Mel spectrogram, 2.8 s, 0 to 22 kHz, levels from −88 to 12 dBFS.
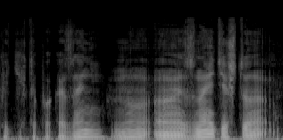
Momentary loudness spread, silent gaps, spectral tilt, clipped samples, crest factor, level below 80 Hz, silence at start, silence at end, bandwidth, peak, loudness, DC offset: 12 LU; none; -7.5 dB/octave; under 0.1%; 16 dB; -36 dBFS; 0 s; 0 s; 12 kHz; -10 dBFS; -28 LUFS; under 0.1%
